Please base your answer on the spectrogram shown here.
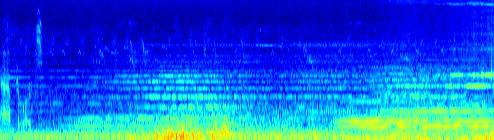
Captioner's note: wind blowing; serene music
